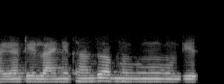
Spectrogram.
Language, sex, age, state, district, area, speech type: Odia, male, 18-30, Odisha, Puri, urban, conversation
